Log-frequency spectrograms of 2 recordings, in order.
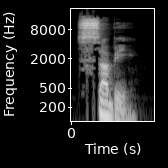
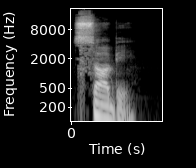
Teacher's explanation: It's basically the exact same tongue position as that vowel, and the only difference is that you're rounding your lips a little for the Portuguese vowel.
